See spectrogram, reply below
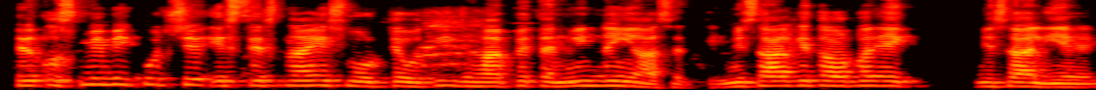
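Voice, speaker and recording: A man's voice: a little high, low-quality recording. A male teacher giving a patient classroom grammar lesson, stretching out example words and often checking that students follow.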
